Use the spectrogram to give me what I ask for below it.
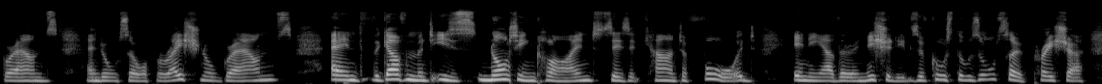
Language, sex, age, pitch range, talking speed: English, female, 50-69, 170-195 Hz, 130 wpm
